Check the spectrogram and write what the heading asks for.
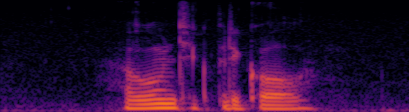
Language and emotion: Russian, neutral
